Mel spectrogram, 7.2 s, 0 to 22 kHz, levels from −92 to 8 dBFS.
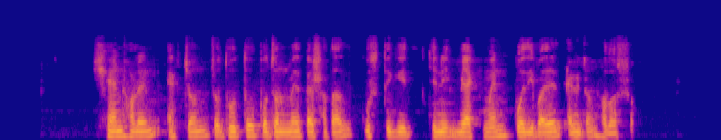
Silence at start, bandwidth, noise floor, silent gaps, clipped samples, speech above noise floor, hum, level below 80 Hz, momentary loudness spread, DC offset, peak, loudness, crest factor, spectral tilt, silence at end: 0.95 s; 6.8 kHz; -84 dBFS; none; under 0.1%; 65 dB; none; -58 dBFS; 8 LU; under 0.1%; -2 dBFS; -19 LUFS; 18 dB; -8 dB/octave; 0.85 s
